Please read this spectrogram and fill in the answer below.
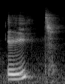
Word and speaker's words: ate: Nós também temos o eat, que vai virar ate, I ate, né? A pronúncia é bem parecida com o número 8 mesmo.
